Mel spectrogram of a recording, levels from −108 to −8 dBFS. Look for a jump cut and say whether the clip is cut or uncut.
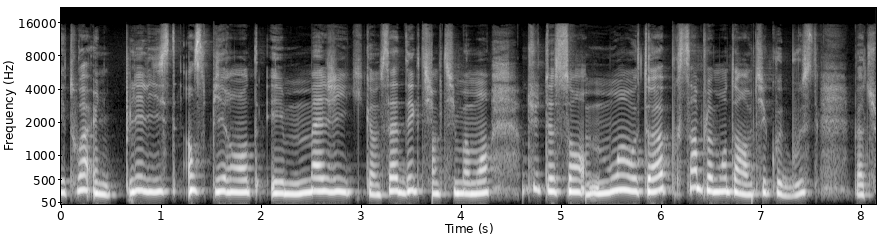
cut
